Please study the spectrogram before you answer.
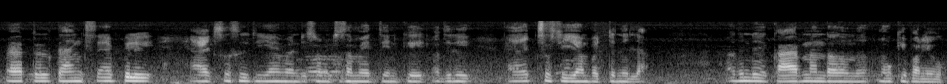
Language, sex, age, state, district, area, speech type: Malayalam, male, 18-30, Kerala, Kozhikode, rural, spontaneous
